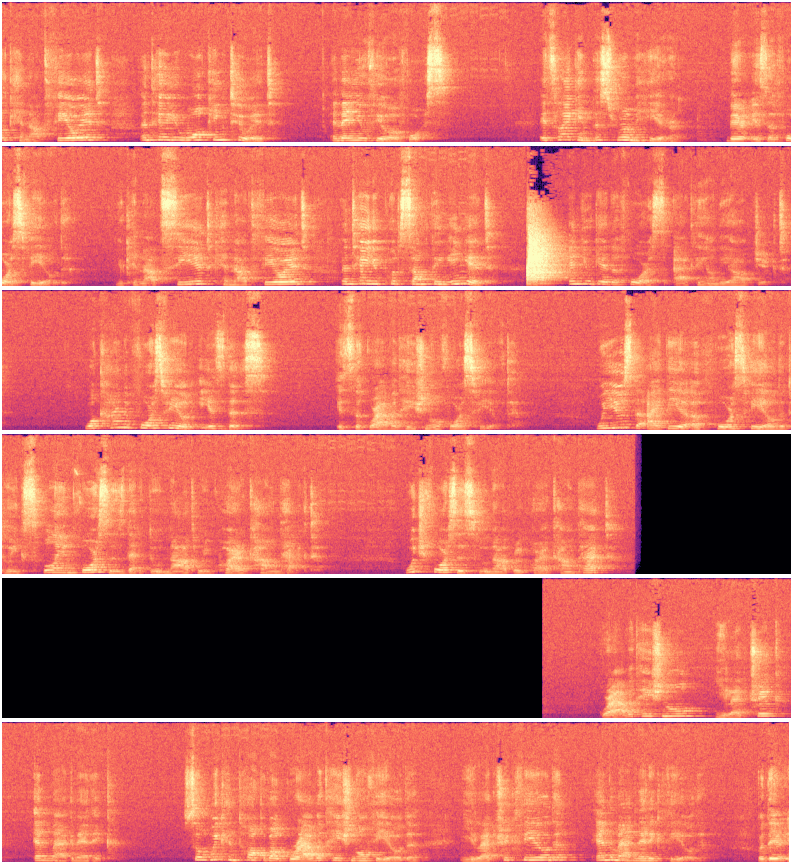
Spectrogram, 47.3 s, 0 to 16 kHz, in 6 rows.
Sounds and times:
Speech: 0:00.0 - 0:04.6, 0:05.4 - 0:12.9, 0:13.6 - 0:15.8, 0:16.6 - 0:18.5, 0:19.2 - 0:21.0, 0:21.8 - 0:27.0, 0:27.7 - 0:29.9, 0:37.6 - 0:40.7, 0:41.3 - 0:47.3.

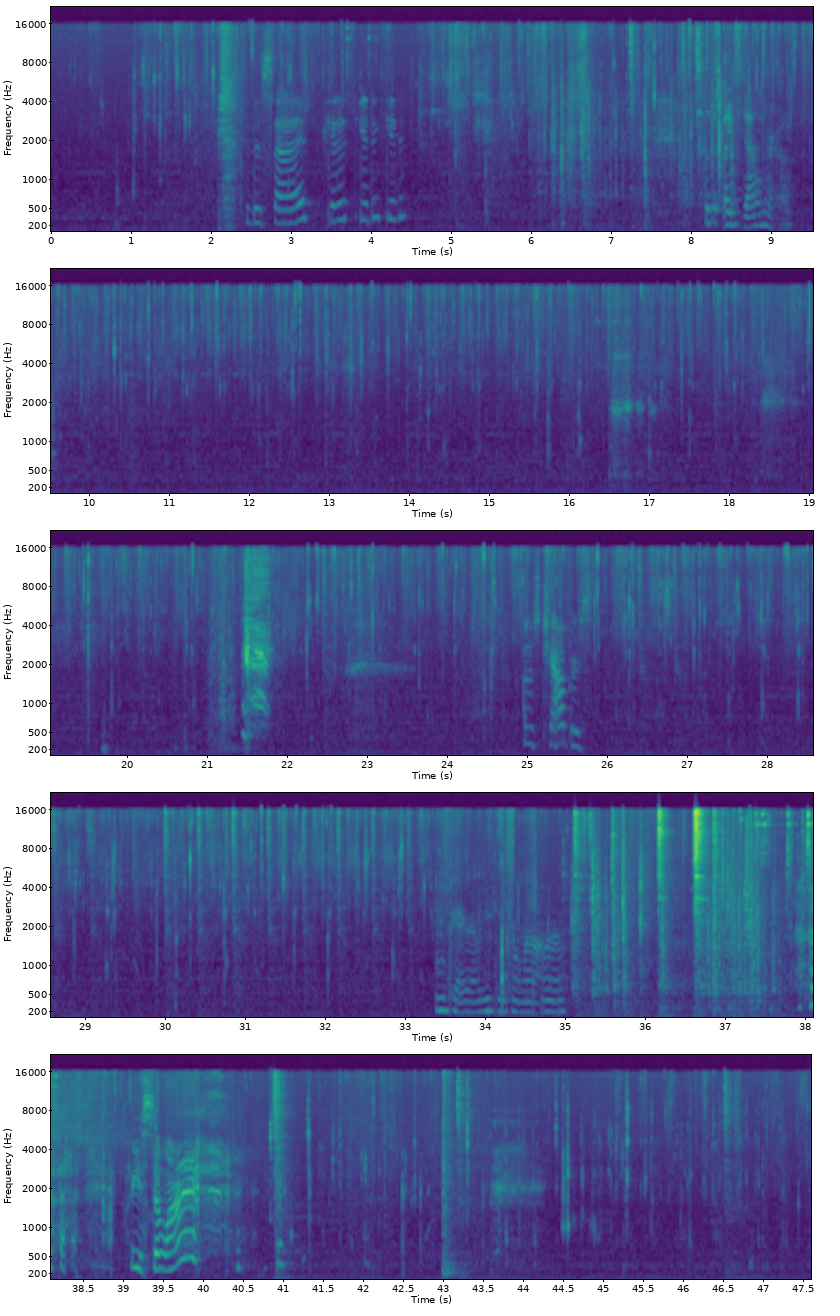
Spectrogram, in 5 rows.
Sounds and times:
Speech: 0:08.2 - 0:09.3, 0:25.0 - 0:25.8, 0:33.4 - 0:35.1, 0:39.1 - 0:40.0.

